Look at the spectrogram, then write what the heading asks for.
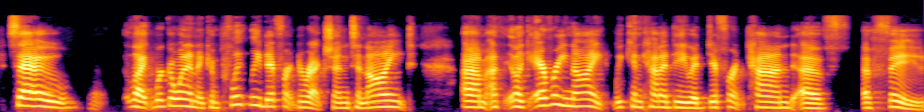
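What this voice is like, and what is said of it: Southern American accent. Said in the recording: “I am so self-conscious about my accent here ... Not that I have an accent, of course ... there are Southerners”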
